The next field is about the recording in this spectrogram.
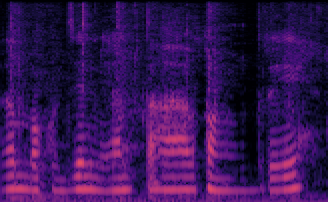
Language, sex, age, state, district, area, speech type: Manipuri, female, 30-45, Manipur, Imphal East, rural, spontaneous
